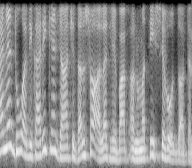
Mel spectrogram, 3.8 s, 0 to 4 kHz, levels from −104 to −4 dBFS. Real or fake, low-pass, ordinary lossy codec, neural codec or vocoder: fake; 3.6 kHz; none; codec, 24 kHz, 0.9 kbps, WavTokenizer, large speech release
